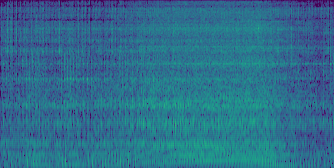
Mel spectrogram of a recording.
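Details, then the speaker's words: Hard, rapid knocking that rises and falls with revs in a worn-out motorcycle engine; the mechanic says engine failure is judged by internal connecting-rod noise, mixed with bearing and timing-chain sounds. "ఎందుకంటే ఒక బండి engine పోయింది అనేది ఎట్లా decide చేస్తాడు అంటే engine లోపల connecting rod sound అనేది వస్తుంది అనమాట."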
